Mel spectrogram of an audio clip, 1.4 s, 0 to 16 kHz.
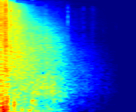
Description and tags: SMG Firing 04
SMG Firing
Created and Mixed in Mixcraft 7 PRO STUDIO
gun, guns, shooting, shot, weapon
